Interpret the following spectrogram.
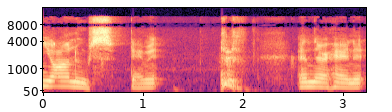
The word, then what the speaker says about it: Janus: in J Janus corter I know they say Janus Janus corter but it's pronounced freaking yanus damn it and they're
